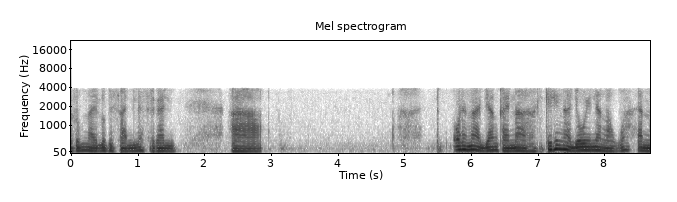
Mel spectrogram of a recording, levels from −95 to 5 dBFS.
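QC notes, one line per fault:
Throughout, G.723.1 codec damage, heavy. The speech is muffled and hoarse, with smeared consonants. Nothing above 4 kHz survives. The rate sounds near 6 kbit/s. Long 30 ms frames and a slowly updated voice model blur fast changes.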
